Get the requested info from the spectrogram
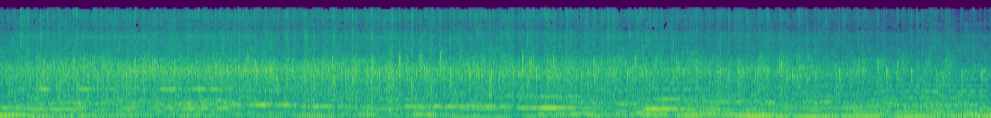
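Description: An audience applauding steadily, with music of long held notes playing underneath.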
